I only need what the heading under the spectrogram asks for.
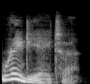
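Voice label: "radiator", British English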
